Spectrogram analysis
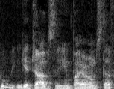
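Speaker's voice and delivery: ordinary talk, nothing marked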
